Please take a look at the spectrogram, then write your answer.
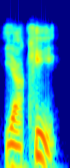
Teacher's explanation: So here you can see Ya has a low pitch and ki has a high pitch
